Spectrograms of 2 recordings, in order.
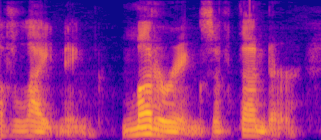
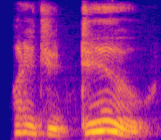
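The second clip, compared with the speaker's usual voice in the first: put-on a boy pressing for the answer, pitched higher; eager demand; 9 semitones higher, 4 dB louder than usual. A narrator's reading. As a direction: push the question, impatient to know. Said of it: "Thomas demanded".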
